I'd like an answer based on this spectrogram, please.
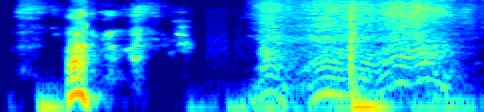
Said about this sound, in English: Right when you said that, I heard a zipper go down, which is really, I don't think.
